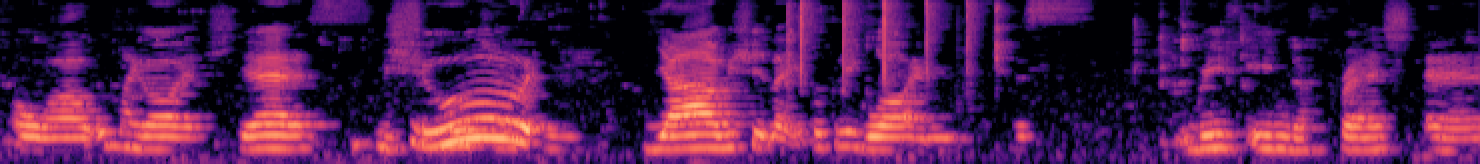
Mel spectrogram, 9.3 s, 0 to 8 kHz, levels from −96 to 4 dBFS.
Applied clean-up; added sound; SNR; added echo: classical method Wiener filter.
